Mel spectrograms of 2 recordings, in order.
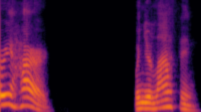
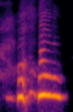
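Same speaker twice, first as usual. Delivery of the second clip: laugh; 4 dB louder than usual. Real, not acted. Laughs after his dance.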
